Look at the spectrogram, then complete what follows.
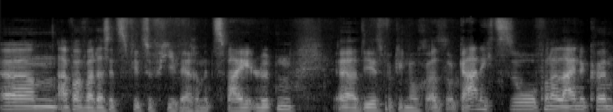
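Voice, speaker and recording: Monotone, flat intonation marks this man's delivery. He talks at a moderate pace with a medium pitch. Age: young. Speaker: retail clerk, young father. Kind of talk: casual Q&A interview. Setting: in a car. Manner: hesitant, many fillers. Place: home room.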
